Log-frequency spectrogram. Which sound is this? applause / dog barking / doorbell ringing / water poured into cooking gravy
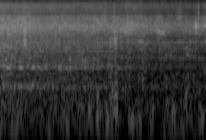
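water poured into cooking gravy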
